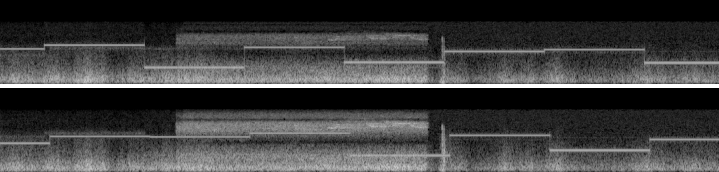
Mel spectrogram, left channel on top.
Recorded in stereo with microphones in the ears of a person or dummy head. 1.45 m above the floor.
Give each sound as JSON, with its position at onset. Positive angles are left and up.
{"t": 1.8, "sound": "a bird", "side_deg": -65}
{"t": 4.4, "sound": "footsteps", "side_deg": -35}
